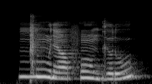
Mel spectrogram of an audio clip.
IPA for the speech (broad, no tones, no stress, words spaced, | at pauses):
ŋ͡ǁũɾʲɑ̃ fõɡʲoɾu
